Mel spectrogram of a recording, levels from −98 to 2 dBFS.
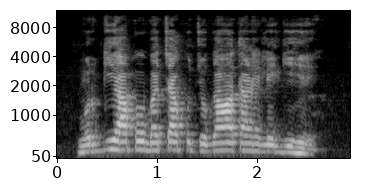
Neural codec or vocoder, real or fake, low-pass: vocoder, 44.1 kHz, 128 mel bands, Pupu-Vocoder; fake; 10.8 kHz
